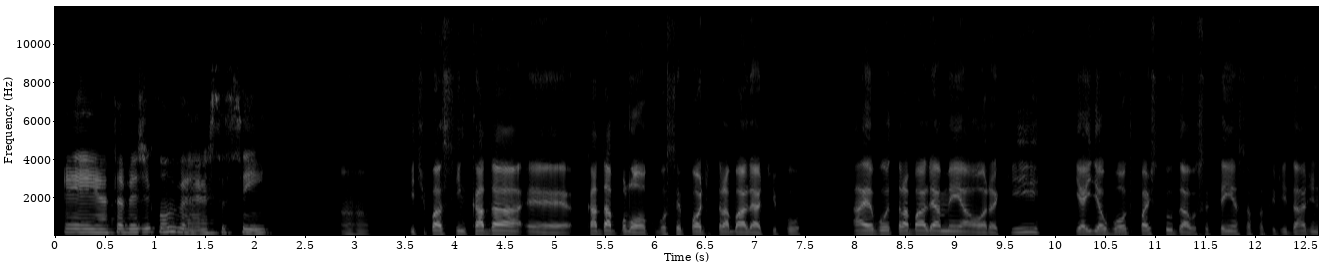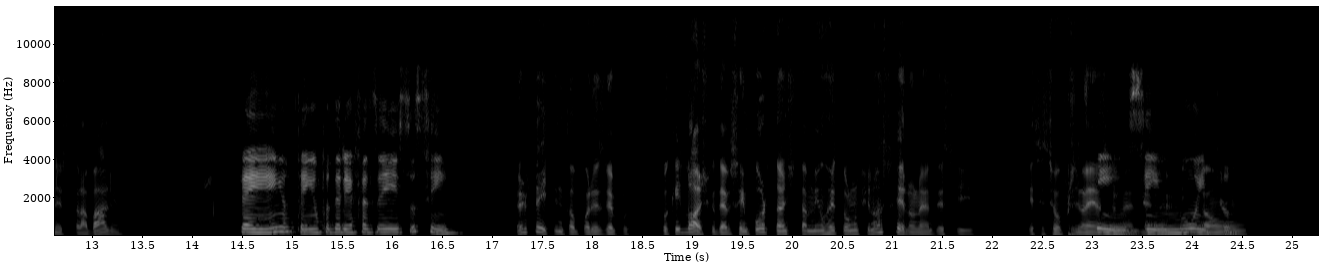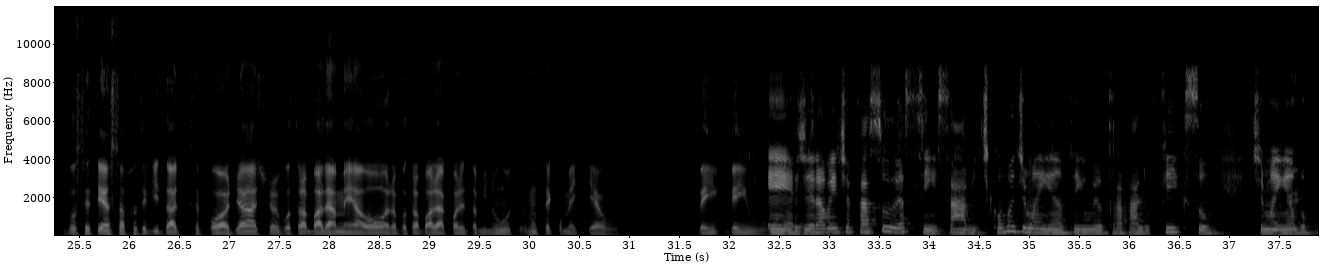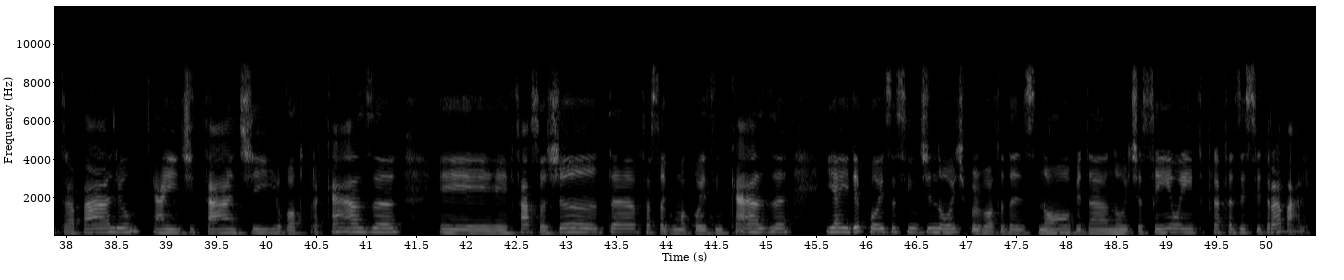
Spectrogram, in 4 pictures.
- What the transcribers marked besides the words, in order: none
- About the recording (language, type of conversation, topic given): Portuguese, advice, Como posso manter o autocontrole quando algo me distrai?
